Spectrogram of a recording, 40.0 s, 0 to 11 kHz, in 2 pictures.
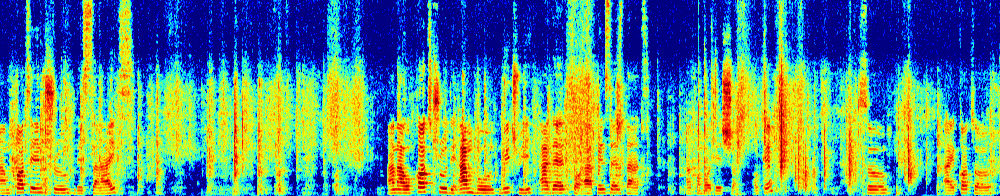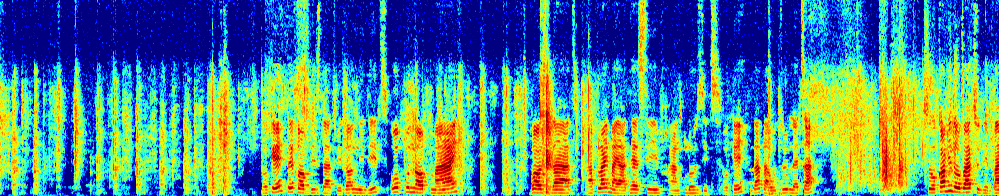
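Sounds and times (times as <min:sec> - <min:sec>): paper rustling: 0:00.8 - 0:07.7, 0:08.6 - 0:12.5, 0:13.9 - 0:18.8, 0:36.2 - 0:39.9.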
